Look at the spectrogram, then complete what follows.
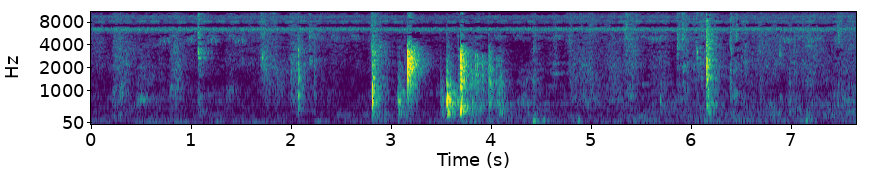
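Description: Pool shot: the cue tip strikes the cue ball about three seconds in, followed by a quick run of sharp ball-on-ball clicks and knocks as an object ball is driven into a pocket, then a single click a few seconds later.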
